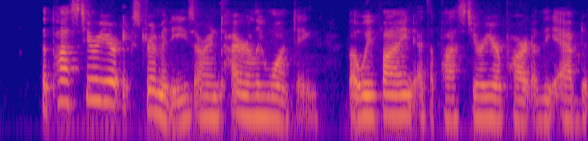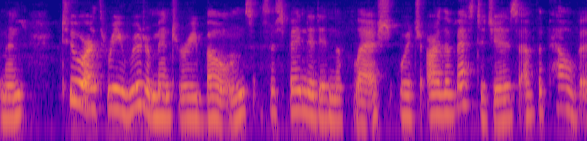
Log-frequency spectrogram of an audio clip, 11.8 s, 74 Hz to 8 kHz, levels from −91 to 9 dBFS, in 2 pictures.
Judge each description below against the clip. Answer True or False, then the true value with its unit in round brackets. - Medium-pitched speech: True (170 Hz)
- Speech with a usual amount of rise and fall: True (3.5 semitones)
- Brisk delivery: False (165 wpm)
